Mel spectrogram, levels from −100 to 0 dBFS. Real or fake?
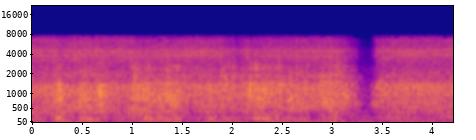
real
